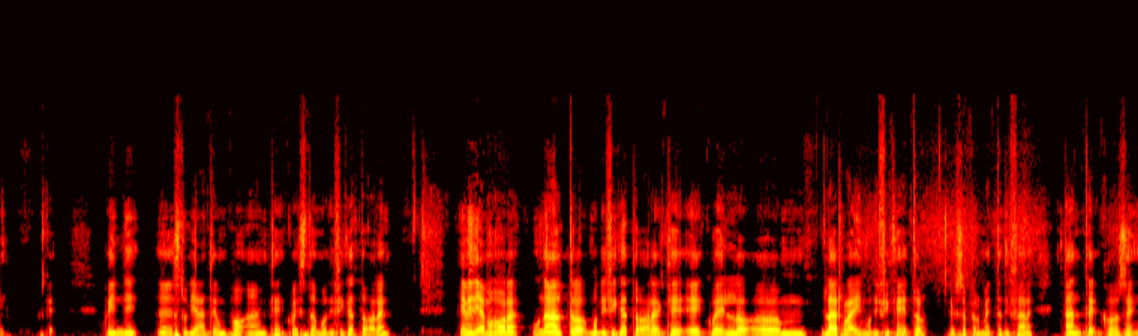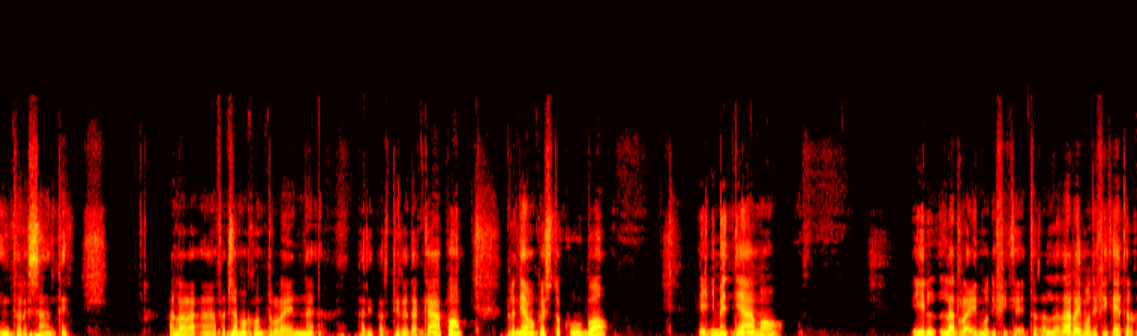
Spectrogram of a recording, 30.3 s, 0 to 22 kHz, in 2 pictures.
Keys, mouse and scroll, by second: 0.5-10.6 middle drag, 13.2 Escape, 15.9 middle click, 18.5 ctrl+n, 19.2 Return, 21.7-23.6 middle drag, 25.2 click.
